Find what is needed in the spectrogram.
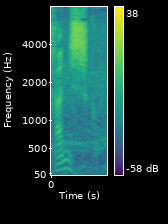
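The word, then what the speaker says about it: Hancko: Si a mí me dice Janko una vez, yo ya... – Que no, ya está. – Tú dilo como haya que decirlo, es que yo no sabía que se pronunciaba Hansko.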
